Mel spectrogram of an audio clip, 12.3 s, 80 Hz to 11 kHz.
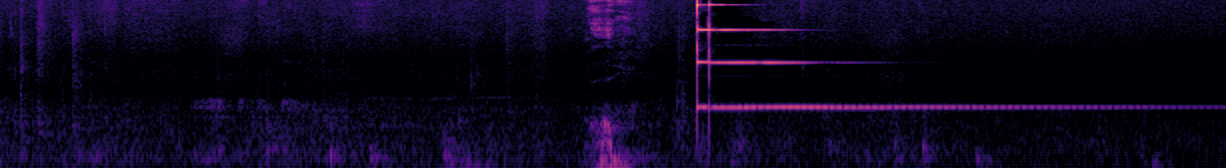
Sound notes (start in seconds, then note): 7.0 Mooji rings the bell; 9.9 long silence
